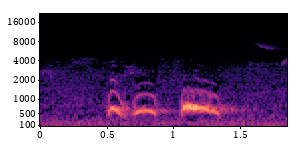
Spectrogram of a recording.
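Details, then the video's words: Vocal female spotted dove calling to other doves: one low three-part phrase, two short arched hoots followed by a longer, louder drawn-out coo, over a soft low background hum. "Tekukur betina gacor memanggil tekukur lain"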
